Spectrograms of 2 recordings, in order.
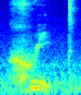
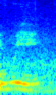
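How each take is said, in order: First: It starts with a breathy h before w. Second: It starts with a plain w sound. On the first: "you're supposed to emphasize the h sound" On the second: "for years we say wheat"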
